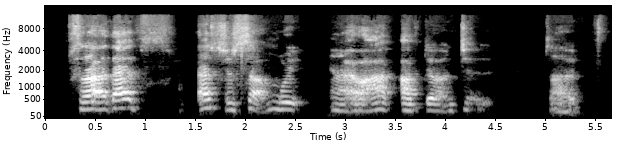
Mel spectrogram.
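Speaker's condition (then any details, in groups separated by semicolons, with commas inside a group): Brain injury; lost speech, speech therapy, relearned talking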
